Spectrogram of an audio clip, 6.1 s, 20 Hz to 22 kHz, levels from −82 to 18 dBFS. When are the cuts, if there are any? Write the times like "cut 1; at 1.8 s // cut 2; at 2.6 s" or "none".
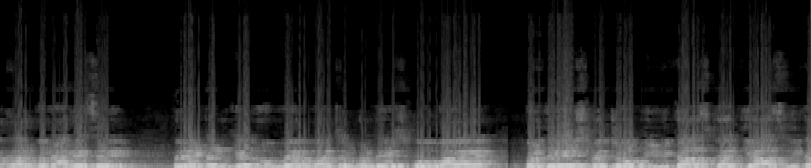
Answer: cut 1; at 3.8 s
